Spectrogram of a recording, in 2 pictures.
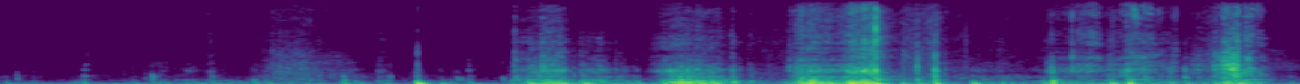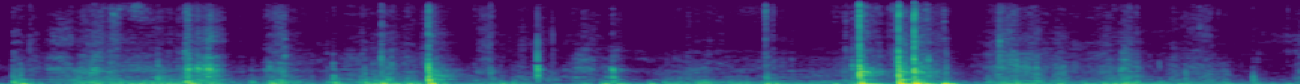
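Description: Irregular scraping, rubbing and knocking of objects being handled close to the microphone, with one sharp, louder knock about seven seconds in.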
